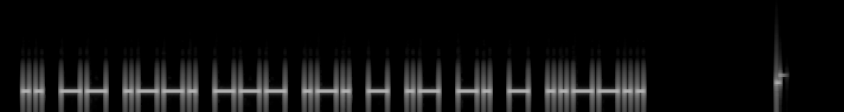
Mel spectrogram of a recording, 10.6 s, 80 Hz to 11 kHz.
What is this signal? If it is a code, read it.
Morse code, heard as a keyed tone, about 15 wpm, 700 Hz. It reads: IMPORTANT?
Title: Sentences from Top 1300 Words 15wpm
